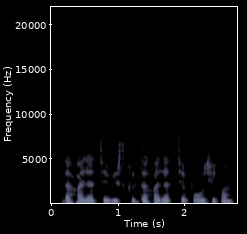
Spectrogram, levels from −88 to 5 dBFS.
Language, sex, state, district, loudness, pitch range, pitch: Bengali, female, West Bengal, North 24 Parganas, -47 LUFS, 155-160 Hz, 160 Hz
